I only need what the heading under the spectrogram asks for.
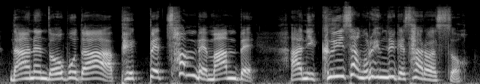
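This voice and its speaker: Shrill, bossy old mother-in-law, loud and cutting, read by a woman narrator. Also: expressive, normal speed. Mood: scornful. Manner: shrill, berating, sharp-tongued. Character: harsh scolding elderly mother-in-law. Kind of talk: dramatized story reading.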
